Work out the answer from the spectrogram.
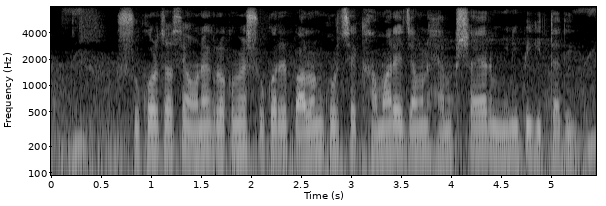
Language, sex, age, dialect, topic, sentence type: Bengali, male, 18-24, Western, agriculture, statement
